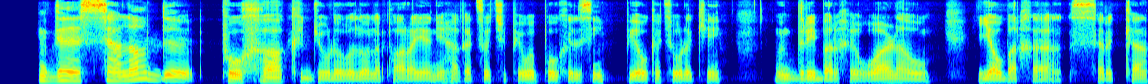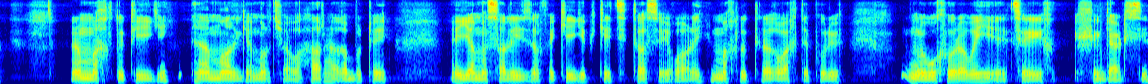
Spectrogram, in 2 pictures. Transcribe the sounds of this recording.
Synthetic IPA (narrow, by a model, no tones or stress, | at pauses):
d̪əsalɑd̪ə | pʰoxɑkd͡ʒoɽa̰wəlo̰la̰pʰɑ̰ɾajaneɦa̰ɣat͡sət͡ʃepʰewəpʰoxəlsi | pəjawkat͡so̰ɽakʰe | d̪ɾebaɾxḛɣwɑɽaw | jawba̰ɾxa̰səɾkʰa | maxlut̪ʰeɡḭmɑlɡa̰məɾt͡ʃa̰wahaɾhaɣabuʈəj | jɑmasɑleɪzɑfakʰeɡipə̥ket͡se̥t̪ʰɑsojḛɣwɑ̰ɽəjmaxluk̚t̪ʰəɾaɣawaxt̪epʰoɾe | wəxoɾawəjt͡sə̰je | xəɡaɖsi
